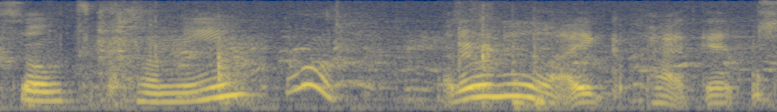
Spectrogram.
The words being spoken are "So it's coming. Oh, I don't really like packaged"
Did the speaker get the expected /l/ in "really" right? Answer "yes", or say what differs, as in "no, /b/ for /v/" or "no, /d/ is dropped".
no, /n/ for /l/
